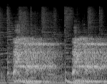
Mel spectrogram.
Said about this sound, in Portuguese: Olha o cachorro latindo.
